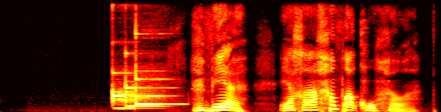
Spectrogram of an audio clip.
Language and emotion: Russian, neutral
